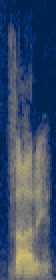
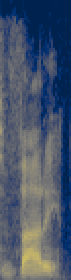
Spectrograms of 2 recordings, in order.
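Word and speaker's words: Mhairi: Though never convicted in the death of his girlfriend, and I believe that's Mary, correct? Is that how you pronounce it? It's Vary. It's Vary. Vary. Okay. Vary. MH in the Gaelic is pronounced V.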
